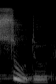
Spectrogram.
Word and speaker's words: Sudu: those that were wondering and correct pronunciation is Sulu so just wanted to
